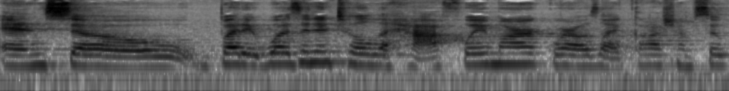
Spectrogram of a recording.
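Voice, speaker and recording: Heard with audible room echo, the speaker has an American accent and a moderate pace. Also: woman. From South Texas. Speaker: marathon runner and occupational therapist. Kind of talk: interview.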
